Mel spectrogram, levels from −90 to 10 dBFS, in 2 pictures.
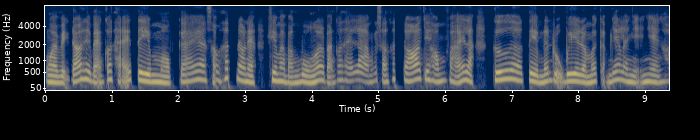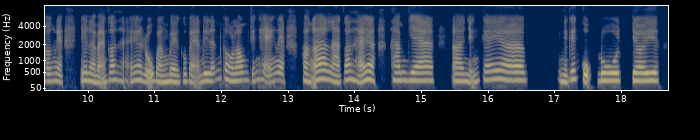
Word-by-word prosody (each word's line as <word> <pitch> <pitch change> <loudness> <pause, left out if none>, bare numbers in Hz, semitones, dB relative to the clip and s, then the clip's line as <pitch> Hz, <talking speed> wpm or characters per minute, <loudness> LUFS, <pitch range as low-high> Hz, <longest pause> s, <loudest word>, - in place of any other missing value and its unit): ngoài 200 -4 +3
việc 180 -1 -1
đó 220 +5 +2
thì 280 -2 +2
bạn 185 -4 -2
có 265 +5 -2
thể - - -3
tìm 220 -5 +6
một 180 -2 +1
cái, 225 +5 -3
a, 265 -2 -1
sở 245 +1 -7
thích 315 - -3
nào 245 -4 0
nè. 200 -3 +3 0.2
Khi 250 -2 +1
mà 225 -2 +2
bạn 185 +1 -2
buồn 195 -1 +2
á, 245 +2 +1
bạn 185 - -6
có 255 - -9
thể 230 -2 -9
làm 240 -6 -4
cái 235 - -12
sở 205 -4 -5
thích 280 - -8
đó 245 +4 +2
chứ 270 -1 -2
hổng 225 -2 -3
phải 220 0 -1
là 240 - +2 0.3
cứ, 270 +3 +5
ơ, 255 -3 +1
tìm 210 -6 +3
đến 220 +4 0
rượu 220 - -2
bia 225 +1 +5
rồi 200 -2 +2
mới 200 +4 0
cảm 200 -3 -9
giác 260 +4 -2
là 235 - -2
nhẹ 195 -2 -2
nhàng 205 -2 -1
hơn 220 +2 -7
nè. 215 -4 -3 0.3
Như 245 0 -1
là 220 -3 0
bạn 185 +2 -1
có 250 +2 0
thể 245 +1 -4
rủ 205 - 0
bạn 210 -2 0
bè 205 -2 0
của 220 +3 -6
bạn 200 -1 -4
đi 230 0 +3
đánh 230 +6 -4
cầu 275 -6 -1
lông 240 +2 0
chẳng 235 +1 -10
hạn 245 -4 -4
nè, 235 - -1 0.3
hoặc 225 -4 +1
á 280 +3 +5
là 215 -7 0
có 260 +5 0
thể, 240 0 +1
a, 260 - +5 0.2
tham 245 -1 -2
gia, 240 -1 +1 0.3
à, 225 -1 -1
những 210 0 -3
cái, 265 +3 -1
a, 255 -2 +3 0.5
những 210 -3 -1
cái 280 +1 +1
cuộc 420 - +4
đua 240 +1 +5 0.2
chơi 240 0 +5
235 Hz, 260 wpm, -22 LUFS, 210-250 Hz, 0.5 s, tìm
